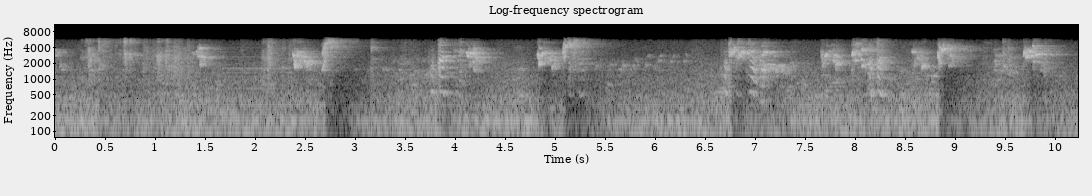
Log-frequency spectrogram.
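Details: Hahn's macaw kept as a pet, chattering a little to itself without noticing the camera, August 10th 2012; continuous run of harsh, squawky and gargled notes in short clusters roughly every second or two, steady hum in background.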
